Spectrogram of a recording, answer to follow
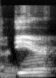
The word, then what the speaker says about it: Kabeer: I just don't want to put Kabeer, it. Kabeer Baja, the G is silent.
